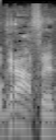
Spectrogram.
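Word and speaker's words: Gräfe: L'arbitro dell'incontro è il signor Grefe, se la pronuncia è quello, Grafe, no, credo che sia Grefe perché è tedesco.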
